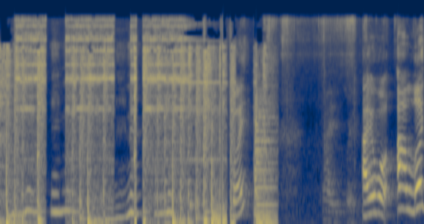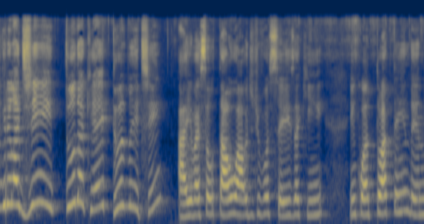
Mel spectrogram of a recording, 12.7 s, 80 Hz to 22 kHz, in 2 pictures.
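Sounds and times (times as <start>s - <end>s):
radio show jingle: 0.1s - 4.2s
speech: 5.5s - 12.7s.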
